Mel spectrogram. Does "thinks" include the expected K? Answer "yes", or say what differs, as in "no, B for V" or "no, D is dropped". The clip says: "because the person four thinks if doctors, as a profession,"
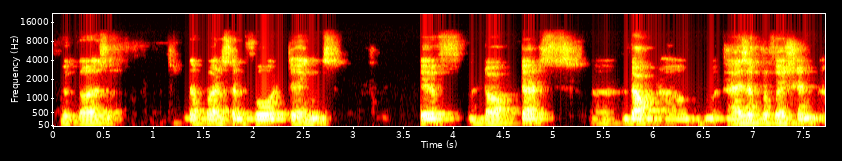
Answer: no, K is dropped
